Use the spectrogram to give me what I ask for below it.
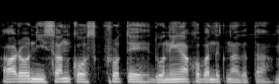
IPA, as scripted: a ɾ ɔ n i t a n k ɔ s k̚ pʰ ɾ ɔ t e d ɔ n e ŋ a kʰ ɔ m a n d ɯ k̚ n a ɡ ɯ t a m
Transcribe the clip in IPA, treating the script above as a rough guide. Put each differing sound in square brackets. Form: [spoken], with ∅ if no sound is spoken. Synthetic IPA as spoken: a ɾ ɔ n i [s] a n k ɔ s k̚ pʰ ɾ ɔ t e d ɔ n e ŋ a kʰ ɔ [b] a n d ɯ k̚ n a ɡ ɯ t a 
